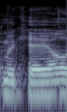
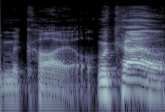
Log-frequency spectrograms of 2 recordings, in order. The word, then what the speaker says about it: Mikhail: Although it reads like Mikhail, it's actually Mikhail.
